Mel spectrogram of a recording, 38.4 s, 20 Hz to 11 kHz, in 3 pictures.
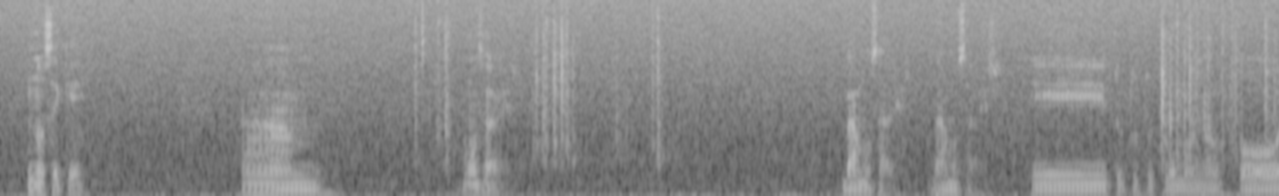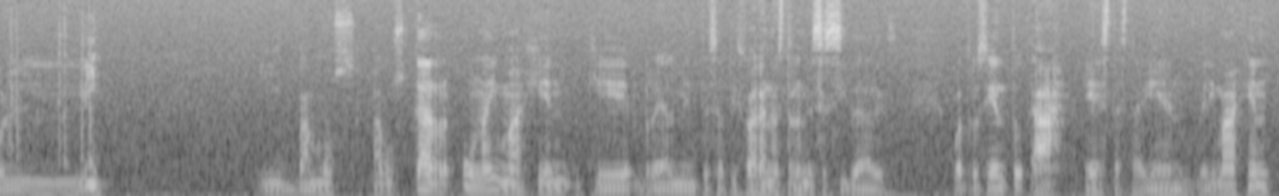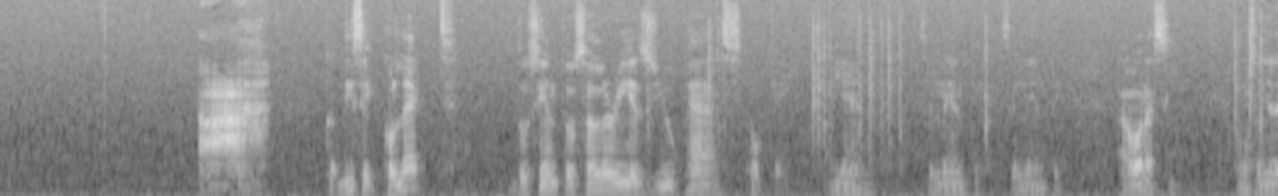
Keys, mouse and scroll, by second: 2.5-3.8 scroll down 4, 5.1 alt+F2, 6.1 f, 6.2 i, 6.4 e, 7.2 Return, 12.4-14.1 typing, 14.4 Return, 16.8 click, 23.8 click, 25.5 click, 27.7 click, 28.6 click, 33.6 alt+Tab, 34.8 alt+Tab.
